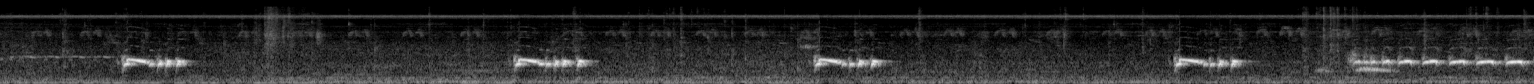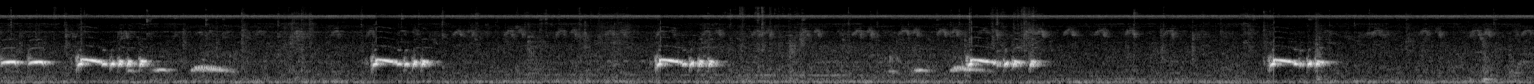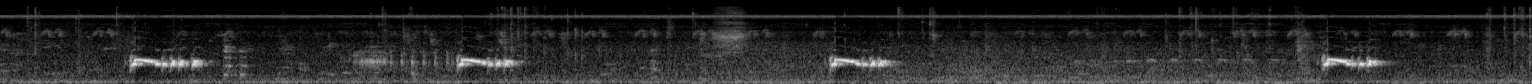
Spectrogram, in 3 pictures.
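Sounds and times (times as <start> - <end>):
dove cooing: 0.0 - 2.1, 5.1 - 6.0, 7.9 - 9.0, 11.7 - 17.8, 19.0 - 19.8, 21.5 - 23.4, 24.2 - 25.9, 28.0 - 28.8, 31.9 - 33.2, 34.2 - 36.0, 38.9 - 39.8, 41.4 - 44.6.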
